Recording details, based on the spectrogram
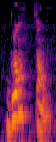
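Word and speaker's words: grand homme: तो उसमें लियाजो होगा, तो अब इसका प्रोनाउंसिएशन कैसे चेंज हो जाएगा, ग्रोतोम। डी किस में चेंज हो गया, टी में, ग्रोतोम, ग्रोतोम मीन्स ग्रेट मैन।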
